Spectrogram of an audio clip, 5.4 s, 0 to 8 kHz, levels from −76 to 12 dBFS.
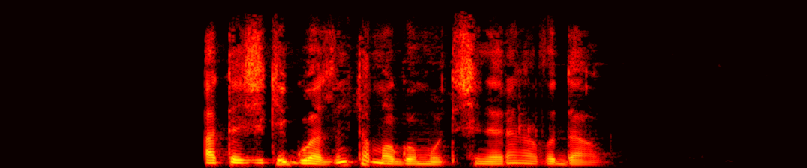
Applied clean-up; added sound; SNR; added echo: neural mask model DeepFilterNet 3.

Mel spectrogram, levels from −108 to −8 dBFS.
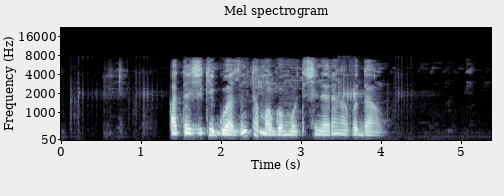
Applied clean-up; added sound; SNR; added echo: neural mask model RNNoise.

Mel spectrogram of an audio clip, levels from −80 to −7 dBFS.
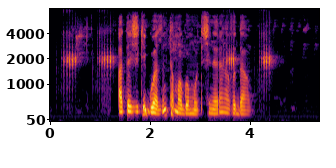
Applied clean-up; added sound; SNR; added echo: none; Wood / Percussion / Frog; 14 dB; none.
